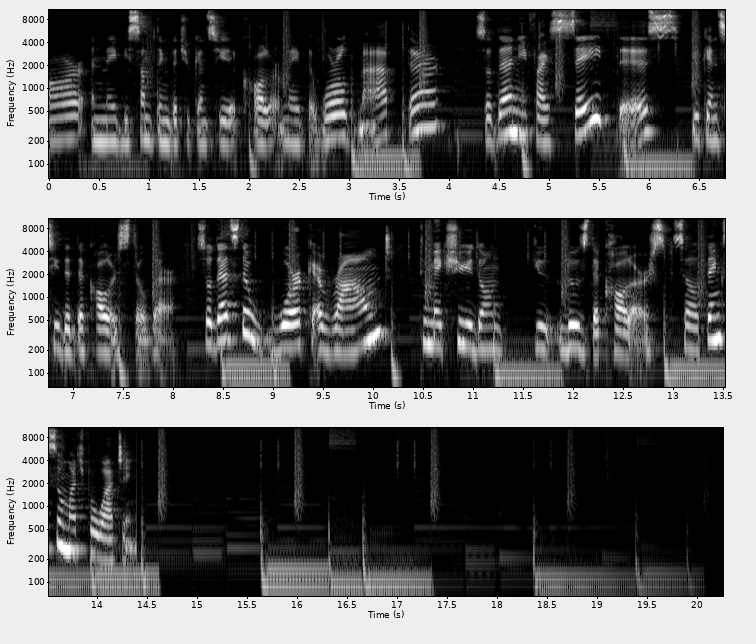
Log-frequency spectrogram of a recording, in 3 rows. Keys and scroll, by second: 5.5 super+s.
